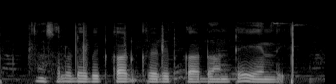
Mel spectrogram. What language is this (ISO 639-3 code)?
tel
